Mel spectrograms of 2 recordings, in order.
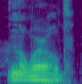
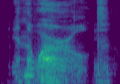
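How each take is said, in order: First: Lower, voiced and restrained; mock-dramatic low voice. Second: Slow, hushed whisper; mock-dramatic whisper. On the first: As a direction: drop the pitch for a grand boast. Same boast repeated, now voiced. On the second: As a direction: whisper it like a grand secret. Mock-dramatic boast, take whispered.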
